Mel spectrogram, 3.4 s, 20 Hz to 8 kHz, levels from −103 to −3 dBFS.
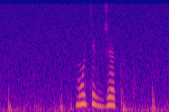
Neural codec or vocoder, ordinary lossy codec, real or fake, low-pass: none; none; real; 7.2 kHz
